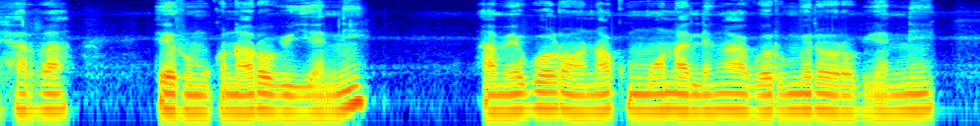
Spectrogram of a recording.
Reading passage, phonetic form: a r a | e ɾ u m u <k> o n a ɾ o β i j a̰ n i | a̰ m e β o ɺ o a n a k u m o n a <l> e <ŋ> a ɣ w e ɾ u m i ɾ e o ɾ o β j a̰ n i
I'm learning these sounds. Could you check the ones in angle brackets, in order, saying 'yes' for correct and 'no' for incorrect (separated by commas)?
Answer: yes, yes, yes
